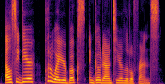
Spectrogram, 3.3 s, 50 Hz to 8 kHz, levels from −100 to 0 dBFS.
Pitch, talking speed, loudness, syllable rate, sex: 235 Hz, 235 wpm, -19 LUFS, 5.7 syllables/s, female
